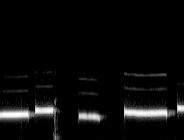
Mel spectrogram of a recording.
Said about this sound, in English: Is it blue plastic? No, it's ceramic. I like it's ceramic. Okay, it's ceramic. I like that it's a necklace. Yeah. The ocarina from Legend of Zelda Ocarina of Time. Yeah. Mm-hmm. And you can play that.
